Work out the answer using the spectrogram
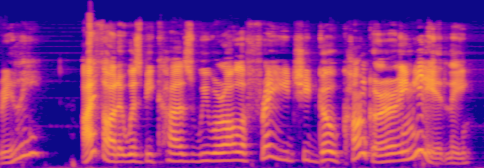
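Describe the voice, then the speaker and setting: Reading a fan story aloud, a woman voices a younger royal pony princess, a sarcastic mare and sister who teases dryly and speaks matter-of-factly. Her voice is fairly low, sing-song and a bit bright, at a normal speed.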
